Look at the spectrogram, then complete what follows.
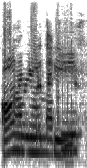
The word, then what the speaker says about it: Henri Matisse: I know it looks like Henri Matisse, but no, it's pronounced Henri Matisse because he's from France.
